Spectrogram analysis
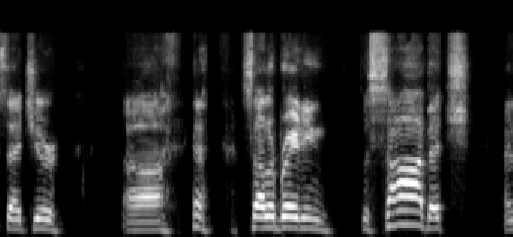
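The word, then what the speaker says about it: sàbaid: a broad vowel it's pronounced like an s in English like sabage saage which is Sabbath the LA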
